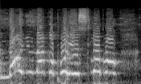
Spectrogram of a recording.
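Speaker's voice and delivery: high, rushed imitation of a scandalised neighbour; mock shocked protest. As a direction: squeal the objection in someone else's voice.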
